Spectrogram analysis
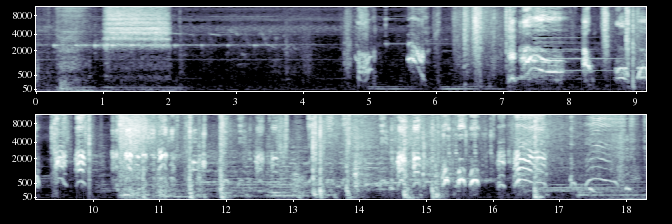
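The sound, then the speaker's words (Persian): Monkey calls: scattered chatters and hoots at first, then a loud, dense chorus of overlapping shrieks, snorts and wailing cries, with no one talking. “نکنه از میمونا میترسی؟”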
